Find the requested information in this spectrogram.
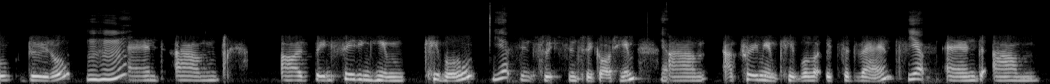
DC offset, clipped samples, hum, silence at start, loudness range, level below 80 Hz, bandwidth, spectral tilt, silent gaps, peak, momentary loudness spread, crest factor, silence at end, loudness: under 0.1%; under 0.1%; none; 0 s; 1 LU; -64 dBFS; 11.5 kHz; -7.5 dB/octave; none; -6 dBFS; 7 LU; 14 dB; 0.1 s; -21 LUFS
